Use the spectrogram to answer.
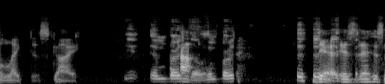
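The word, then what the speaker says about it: Humberto: Umberto. yeah, is that his name? Is the H is silent, so it's Yeah. Umberto, like umbrella What, you sound or like you're about to throw up.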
